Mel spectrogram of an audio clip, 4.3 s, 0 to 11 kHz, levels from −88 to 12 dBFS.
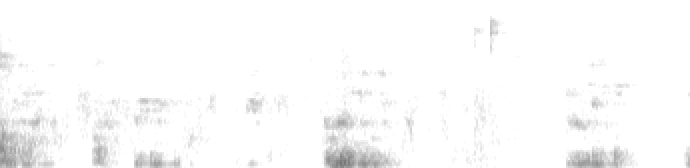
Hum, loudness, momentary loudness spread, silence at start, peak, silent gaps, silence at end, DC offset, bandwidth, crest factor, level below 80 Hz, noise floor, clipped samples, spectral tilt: none; -53 LUFS; 19 LU; 0 s; -30 dBFS; none; 0 s; under 0.1%; 7.6 kHz; 26 dB; -64 dBFS; -78 dBFS; under 0.1%; -8 dB/octave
